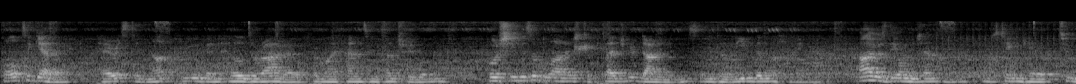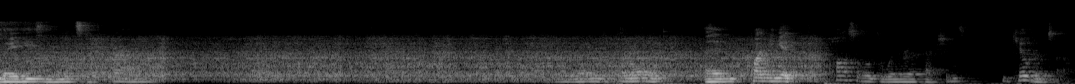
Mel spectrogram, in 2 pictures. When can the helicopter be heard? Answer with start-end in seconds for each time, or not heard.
0.0-19.0.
